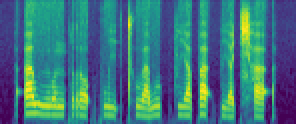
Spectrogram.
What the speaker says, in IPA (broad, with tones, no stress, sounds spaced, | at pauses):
ʔ a˥˩ w ŋ o˧ n p r ɔ˨˩ ʔ k w i˨˩ ʔ tʰ u˨˩ a̯ w u˦˥ k̚ f i˧ a̯ p a˥˩ ʔ p i˩˦ a̯ t͡ɕʰ a˨˩ ʔ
